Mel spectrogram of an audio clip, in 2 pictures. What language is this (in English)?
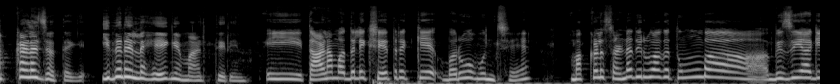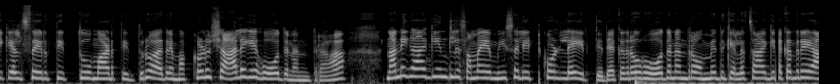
Kannada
